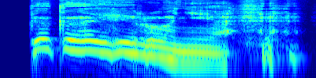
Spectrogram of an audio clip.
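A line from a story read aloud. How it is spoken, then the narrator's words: Soft laugh. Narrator (Russian): Тихо рассмеялся он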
